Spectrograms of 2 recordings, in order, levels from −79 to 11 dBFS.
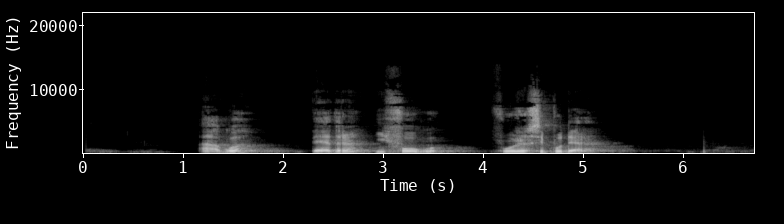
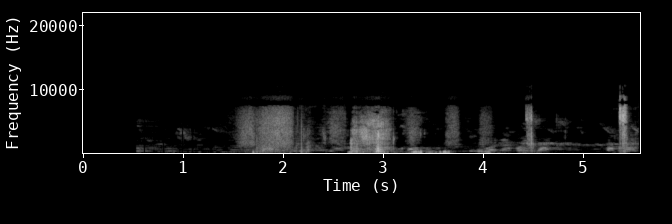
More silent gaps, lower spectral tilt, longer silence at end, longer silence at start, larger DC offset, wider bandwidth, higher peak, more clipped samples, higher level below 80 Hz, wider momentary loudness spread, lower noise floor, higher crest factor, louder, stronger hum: neither; first, -3 dB/octave vs -0.5 dB/octave; first, 1.4 s vs 0 s; first, 1.2 s vs 0.55 s; neither; about the same, 10.5 kHz vs 11 kHz; about the same, -2 dBFS vs 0 dBFS; neither; first, -68 dBFS vs -74 dBFS; second, 16 LU vs 21 LU; first, -64 dBFS vs -59 dBFS; second, 18 dB vs 32 dB; first, -17 LUFS vs -28 LUFS; neither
